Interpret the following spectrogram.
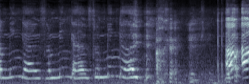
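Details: Person with Tourette syndrome, filmed while cooking, with a vocal tic of repeating a word: vocal tics (Tourette syndrome).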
